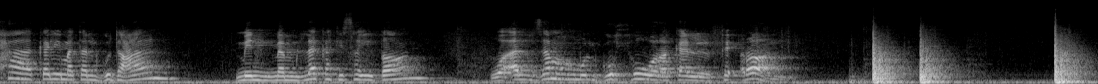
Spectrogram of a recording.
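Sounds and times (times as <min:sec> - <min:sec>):
speech: 0:00.1 - 0:08.0
heavy knocks on a door: 0:08.5 - 0:09.8, 0:10.5 - 0:10.9.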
